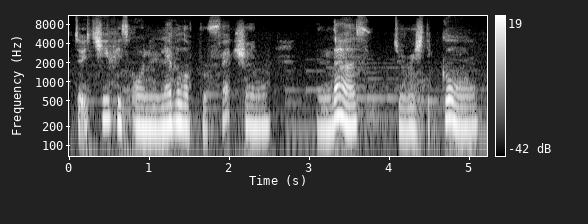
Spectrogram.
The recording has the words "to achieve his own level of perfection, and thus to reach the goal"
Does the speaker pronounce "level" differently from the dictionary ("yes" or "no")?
no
